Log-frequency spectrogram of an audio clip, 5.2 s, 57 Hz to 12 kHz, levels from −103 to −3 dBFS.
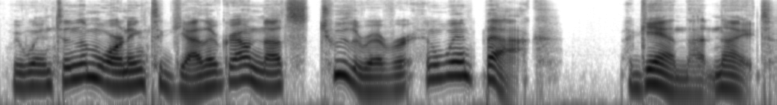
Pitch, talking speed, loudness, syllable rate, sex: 165 Hz, 210 wpm, -18 LUFS, 4.9 syllables/s, male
